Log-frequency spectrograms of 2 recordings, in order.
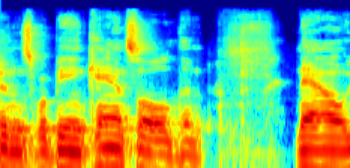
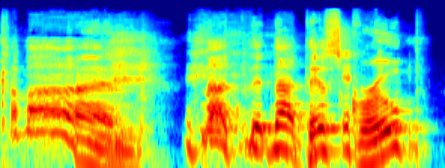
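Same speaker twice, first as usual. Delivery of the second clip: very high, swooping, drawn-out mock disbelief, sarcastic; 11 semitones higher than usual. Reacting to a claim about poor communication from DVC management: sarcastic. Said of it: "I'm being sarcastic, of course".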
